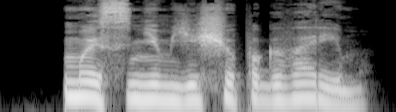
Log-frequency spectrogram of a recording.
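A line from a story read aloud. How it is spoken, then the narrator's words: Quiet. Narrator (Russian): тихо ответила я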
